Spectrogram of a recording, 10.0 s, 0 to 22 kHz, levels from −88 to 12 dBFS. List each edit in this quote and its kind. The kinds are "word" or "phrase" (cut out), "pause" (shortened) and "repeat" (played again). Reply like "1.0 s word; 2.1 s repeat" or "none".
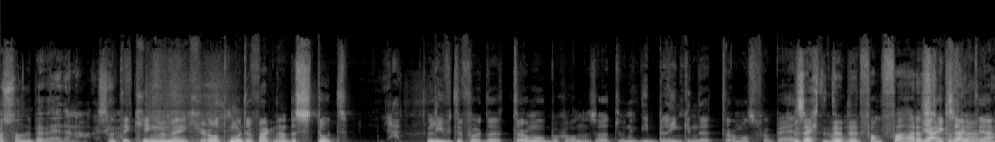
4.3 s phrase; 8.6 s word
